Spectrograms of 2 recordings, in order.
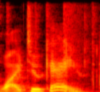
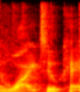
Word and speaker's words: YIIK: Welcome to the wonderful world of Y2K.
